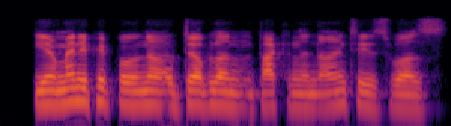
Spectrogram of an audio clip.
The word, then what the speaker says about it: Dublin: the softest ones but proper pronunciation of that would be probably Dublin so Dublin there you go emphasis on the Dublin and Dublin there you go yeah not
